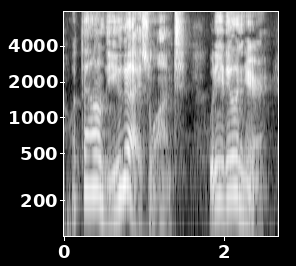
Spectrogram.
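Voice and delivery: high-pitched, indignant demand; retold aggressive challenge. Man opening his door to unwelcome evening visitors, aggressive challenge. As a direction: confront unwanted callers, re-enacting the annoyance. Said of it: "I was really aggressive".

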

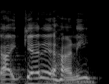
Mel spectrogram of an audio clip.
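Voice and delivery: sarcastic impression of online supporters, pitched high; mock sympathetic supporter. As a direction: coo it like a sarcastic fan patting her head. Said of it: "A lot of these people were like".

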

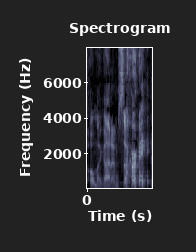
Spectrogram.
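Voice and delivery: a hint of a sheepish moviegoer, laughing; laughing mock apology. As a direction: play the embarrassed guy while cracking up. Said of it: "the guy goes".

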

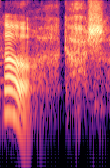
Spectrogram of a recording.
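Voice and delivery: whispered mock dismay; sheepish, breath-only groan of words; dreading aside. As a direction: whisper it as if caught out. Retells dreading friend's question.

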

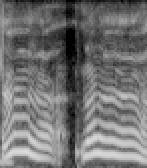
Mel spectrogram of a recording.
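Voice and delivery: squealed repeated no; playful high-pitched denial; high, excited protest. Real, not acted. Insisting playfully.

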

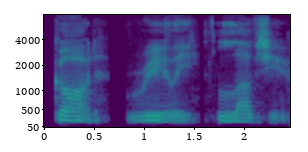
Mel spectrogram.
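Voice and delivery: very slow, spacing out each word; slow, earnest assurance. Retold or imitated. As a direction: let every word land slowly. Earnest message to young woman.

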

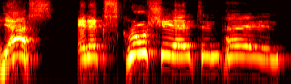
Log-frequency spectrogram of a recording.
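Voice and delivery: high, very slow mystic wail; spooky fortune teller. Retold or imitated. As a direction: draw out the doom eerily. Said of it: "Fortune teller".

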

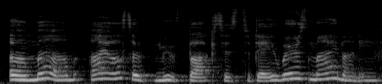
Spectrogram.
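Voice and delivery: slow put-on voice of a needling son; Stephen. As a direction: drawl it at Mum in a mock character voice. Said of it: "And he's like".

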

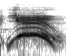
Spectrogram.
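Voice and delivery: full-throated high shout; preacher leading a call-and-response shout. Real, not acted. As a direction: belt the word You as loud as you can. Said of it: "say that with me with all you got".

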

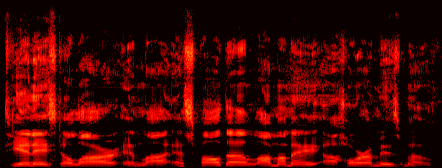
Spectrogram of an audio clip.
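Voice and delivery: Spanish in a hammed-up American accent. Shown as a demonstration. Co-host clowning for the other hosts, mock American accent. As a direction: read the Spanish like an American, drawn out at the end. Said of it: "do my American accent".

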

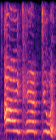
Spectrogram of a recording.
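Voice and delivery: mock panicked wail, very high and loud; hammed-up hysterical yell; freaking out. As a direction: imitate a woman losing it, drawn out. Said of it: "like, freaking out".

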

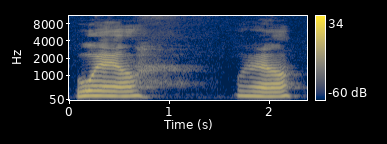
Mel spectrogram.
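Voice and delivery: drawn-out, evasive stalling; hedging. Acted. Newcomer dodging the angel's forgiveness question, mock hedging. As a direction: stall awkwardly, stretching the word out.

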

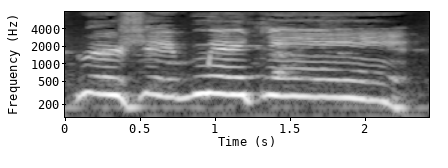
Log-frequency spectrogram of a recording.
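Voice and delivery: slow, hammed-up shout; mock Superman shout. Critic mocks Superman's dying plea with a slow, hammed-up shout. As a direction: drag the plea out as a parody. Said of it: "Superman does this".

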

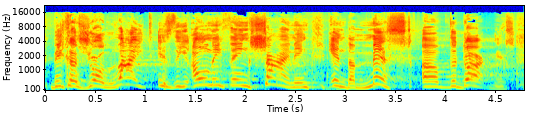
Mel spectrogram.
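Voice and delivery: ordinary talk, nothing marked

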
